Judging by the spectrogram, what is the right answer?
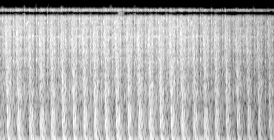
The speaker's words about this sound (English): Can we edit some shots in there?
